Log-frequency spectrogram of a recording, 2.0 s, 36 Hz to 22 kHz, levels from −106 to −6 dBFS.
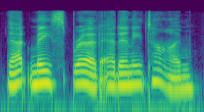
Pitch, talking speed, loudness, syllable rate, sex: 165 Hz, 175 wpm, -18 LUFS, 3.8 syllables/s, female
